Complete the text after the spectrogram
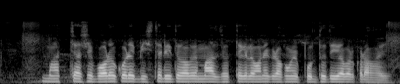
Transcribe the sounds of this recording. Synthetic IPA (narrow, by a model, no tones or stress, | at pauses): mat͡ɕt͡ɕaʃebɔɽokoɾebist̪aɾit̪obʱabemat͡ɕd̪ʱoɾt̪eɡeleɔnekɾɔkomeɾpod̪ʱːot̪̬ibɛpoɾkɔɾaɦɔe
